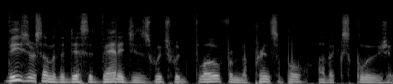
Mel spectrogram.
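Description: At 0.36 s the speech jumps forward. Roughly 40 ms of sound is missing, and the two sides are butted together with no gap. The same thing happens at 1.16 s and 2.92 s, each time losing about 20 ms. This is likely a dropped buffer (overrun). The recording software fell behind, the hardware overwrote audio it had not yet collected, and the stream skipped ahead.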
